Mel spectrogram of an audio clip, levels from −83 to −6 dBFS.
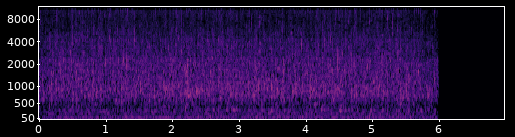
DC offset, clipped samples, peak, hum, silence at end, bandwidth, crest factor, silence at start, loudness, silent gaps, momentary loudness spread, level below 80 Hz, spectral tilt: under 0.1%; under 0.1%; -30 dBFS; none; 1 s; 11.5 kHz; 20 dB; 0 s; -47 LUFS; none; 2 LU; -66 dBFS; -1 dB/octave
